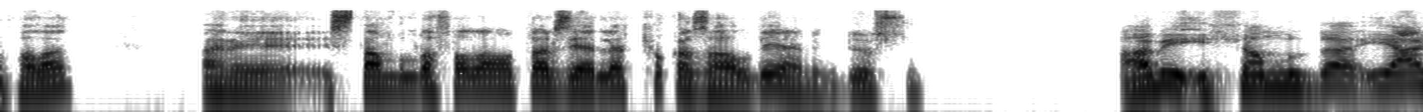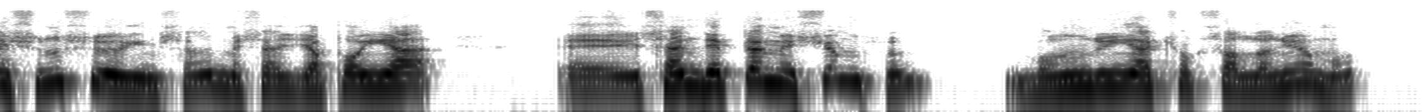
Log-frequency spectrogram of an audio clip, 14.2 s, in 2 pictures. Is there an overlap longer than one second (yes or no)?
no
